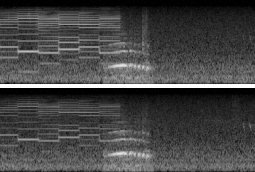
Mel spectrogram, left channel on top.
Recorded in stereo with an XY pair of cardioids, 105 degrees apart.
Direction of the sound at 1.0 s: Straight ahead.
